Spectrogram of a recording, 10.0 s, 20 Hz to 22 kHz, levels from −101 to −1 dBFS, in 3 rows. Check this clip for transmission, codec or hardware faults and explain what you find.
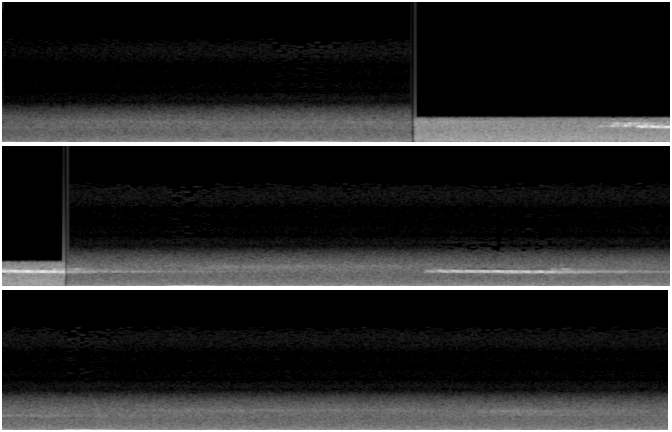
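One fault is present: from 2.04 s to 3.67 s the sound behaves as if the input switched to a poorer device. At 2.04 s there is a gap of about 20 ms, after which the audio turns dull and boxy, with nothing above 3.8 kHz, a level shift of roughly 5 dB and a new noise floor around 35 dB below the signal. The likely cause is the system changing its input to a narrower-band microphone or headset profile, which brings its own tone, level and noise. At 3.67 s the full bandwidth returns.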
